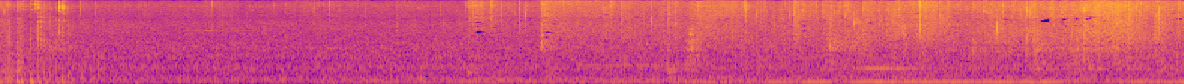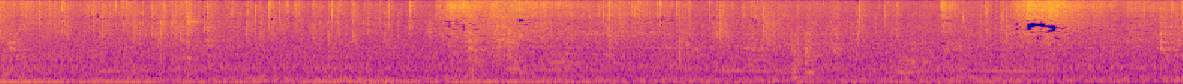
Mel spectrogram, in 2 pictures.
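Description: Stuffed rotis frying in oil on a flat iron tawa: a steady sizzle, with now and then a click of metal tongs or a spatula against the pan.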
